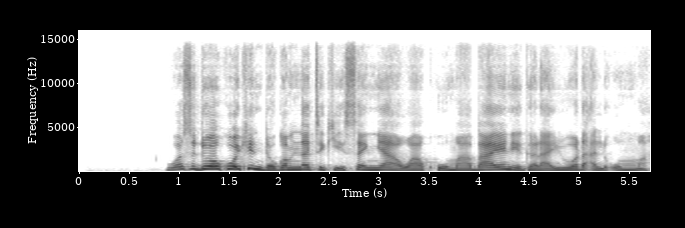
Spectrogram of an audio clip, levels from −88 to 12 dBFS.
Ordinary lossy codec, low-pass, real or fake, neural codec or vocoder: none; 14.4 kHz; fake; autoencoder, 48 kHz, 128 numbers a frame, DAC-VAE, trained on Japanese speech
